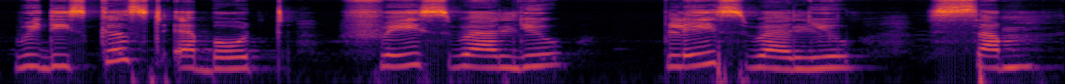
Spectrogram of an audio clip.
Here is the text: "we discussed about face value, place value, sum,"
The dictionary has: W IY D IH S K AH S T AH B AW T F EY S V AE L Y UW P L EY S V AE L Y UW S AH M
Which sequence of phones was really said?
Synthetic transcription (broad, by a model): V IY D IH S K AH S T AH B AW T F EY S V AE L Y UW P L EY S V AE L Y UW S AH M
